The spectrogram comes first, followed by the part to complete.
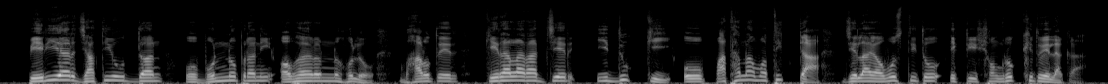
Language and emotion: Bengali, neutral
